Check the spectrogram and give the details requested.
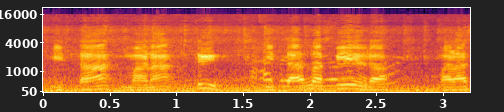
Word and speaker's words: Itamaraty: O uno dice el lugar, el centro de la alta política brasileña, Itamaraty, y ellos escriben Ti con la Y, y allí es correctamente pronunciado Itamaraty.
